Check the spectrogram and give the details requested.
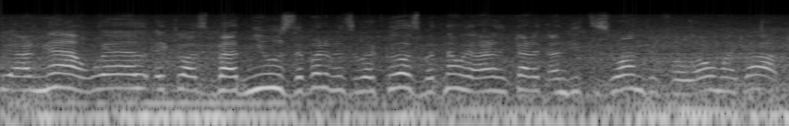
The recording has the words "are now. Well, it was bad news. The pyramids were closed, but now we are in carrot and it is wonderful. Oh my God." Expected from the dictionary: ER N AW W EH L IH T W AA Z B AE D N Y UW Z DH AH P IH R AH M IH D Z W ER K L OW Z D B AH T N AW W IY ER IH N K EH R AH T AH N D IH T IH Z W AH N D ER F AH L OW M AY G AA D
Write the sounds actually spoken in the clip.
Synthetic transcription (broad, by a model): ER N AW W EH L IH T W AA Z B AE D N Y UW Z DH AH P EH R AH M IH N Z W ER K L OW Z B AH T N AW W IY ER IH N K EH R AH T AH N D IH T IH Z W AH N D ER F AH L OW M AY G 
